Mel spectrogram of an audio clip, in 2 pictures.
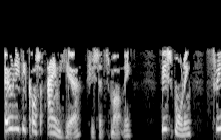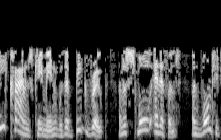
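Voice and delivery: a no-nonsense woman proud of throwing clowns out; brisk Miss Drapes. A narrator's reading. Miss Drapes voiced in the story.

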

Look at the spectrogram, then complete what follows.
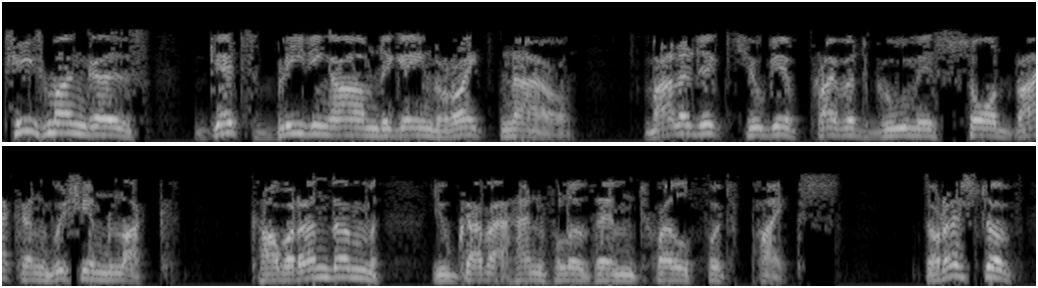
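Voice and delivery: parade-ground sergeant taking charge; barked orders. A narrator's reading. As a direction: rap out orders to the squad. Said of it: "went straight on to".

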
